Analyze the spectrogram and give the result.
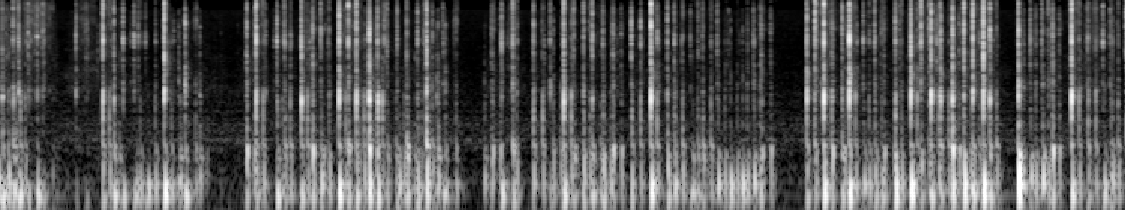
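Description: Fingertips of both hands type quickly on a MacBook-style laptop keyboard, with low-profile plastic keycaps set in a space-grey aluminium body. Rapid, dry, soft tapping comes in bursts with brief pauses between them. Each keystroke is a short, dull thud that dies away almost instantly.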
